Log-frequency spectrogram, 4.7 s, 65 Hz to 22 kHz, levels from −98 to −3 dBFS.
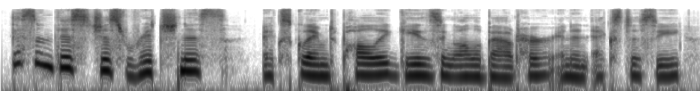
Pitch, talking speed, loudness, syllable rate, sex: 200 Hz, 165 wpm, -17 LUFS, 5.1 syllables/s, female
